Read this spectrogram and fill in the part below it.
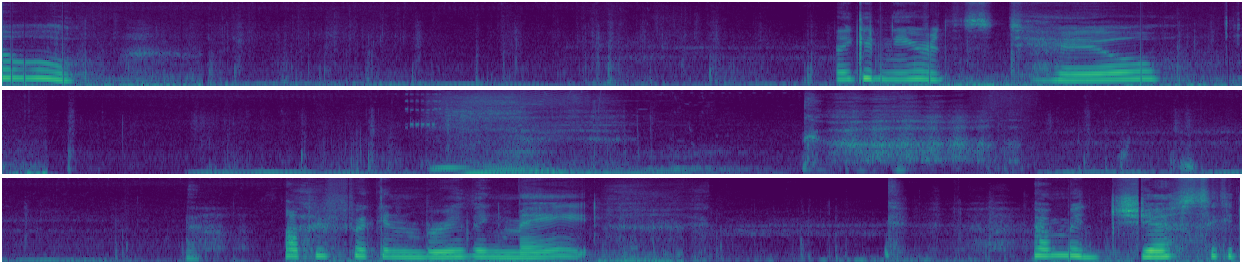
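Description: Footsteps rustle through dry grass.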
